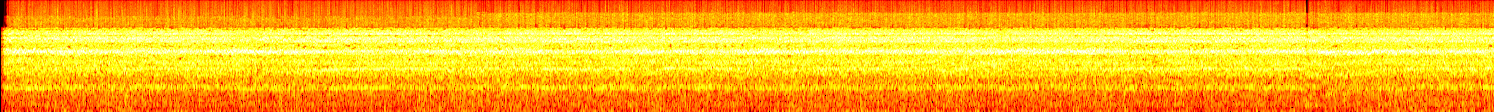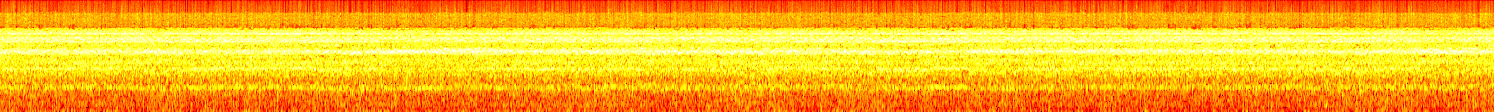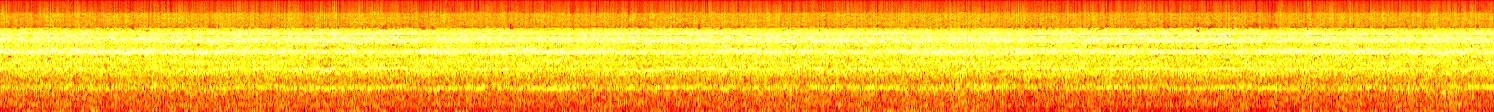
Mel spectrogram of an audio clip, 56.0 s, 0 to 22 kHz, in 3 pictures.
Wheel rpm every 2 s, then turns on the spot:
220, 220, 220, 220, 230, 230, 230, 230, 220, 230, 230, 220, 230, 220, 230, 220, 230, 230, 230, 230, 220, 230, 230, 230, 220, 230, 230, 220.
none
